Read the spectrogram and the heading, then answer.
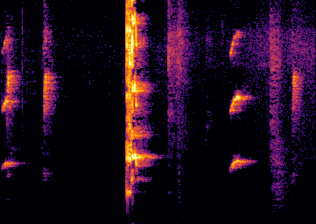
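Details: Loud song from a lovebird pair kissing and swapping food: short, high, piercing chirps separated by pauses, with one harsh screech near the middle.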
